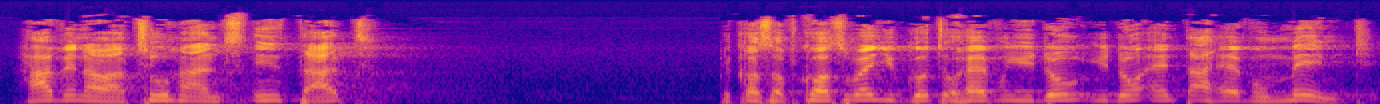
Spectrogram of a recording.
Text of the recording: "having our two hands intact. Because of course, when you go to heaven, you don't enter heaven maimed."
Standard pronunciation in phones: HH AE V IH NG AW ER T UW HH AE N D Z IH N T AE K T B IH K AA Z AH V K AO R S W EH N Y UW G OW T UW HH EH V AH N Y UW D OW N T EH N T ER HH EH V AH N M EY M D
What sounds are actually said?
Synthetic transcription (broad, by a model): HH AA V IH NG AW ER T UW HH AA N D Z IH N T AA T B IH K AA S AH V K AO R S W EH N Y UW G OW T UW HH EH V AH N Y UW D OW N T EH N T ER HH EH V AH N M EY M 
